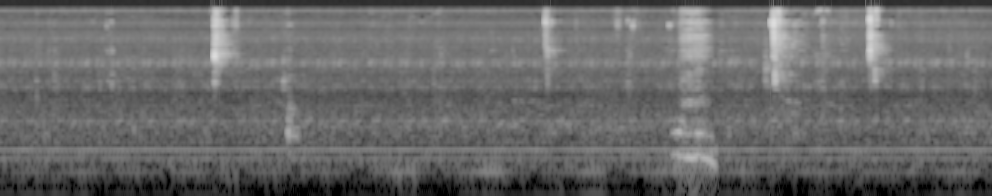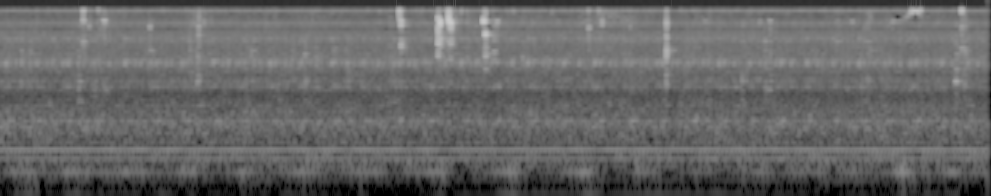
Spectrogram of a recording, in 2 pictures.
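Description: A person chewing pizza: faint wet mouth sounds with a few scattered sharp clicks and smacks, over a steady low hum.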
